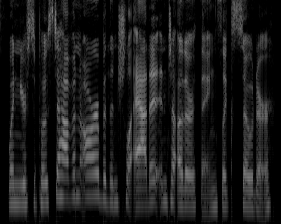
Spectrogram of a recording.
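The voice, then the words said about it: Long Island accent. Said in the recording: “It's like an annoying Long Island voice ... I just have my natural Long Island accent”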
